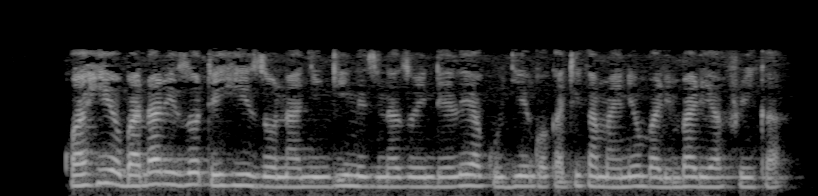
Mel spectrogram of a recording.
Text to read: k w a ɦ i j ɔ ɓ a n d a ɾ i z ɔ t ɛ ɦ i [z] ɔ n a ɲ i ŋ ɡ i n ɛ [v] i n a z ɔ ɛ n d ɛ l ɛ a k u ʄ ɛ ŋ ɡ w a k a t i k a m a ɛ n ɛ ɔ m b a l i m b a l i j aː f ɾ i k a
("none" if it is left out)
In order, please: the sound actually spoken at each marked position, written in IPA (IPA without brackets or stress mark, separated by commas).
z, z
